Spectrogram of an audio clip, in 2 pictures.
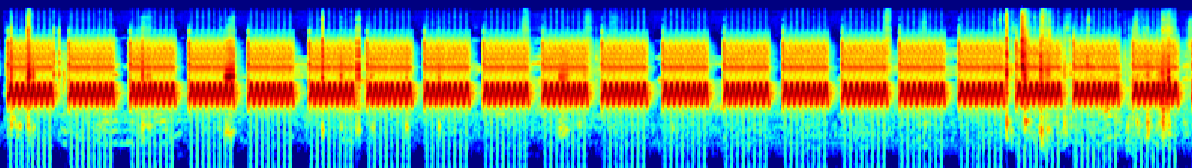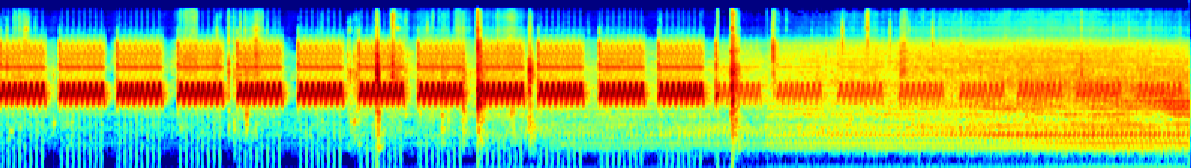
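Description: Loud electronic warning tone beeping at one steady pitch, about three beeps every two seconds, cutting off suddenly near the end; a quieter low steady hum follows.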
